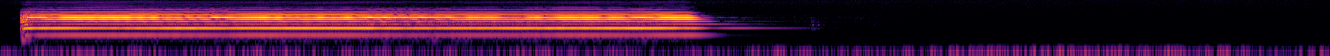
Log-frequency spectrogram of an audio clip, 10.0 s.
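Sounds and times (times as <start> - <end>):
violin bowed mezzo-forte on the A string, A4 and B4: 0.2 - 5.7.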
